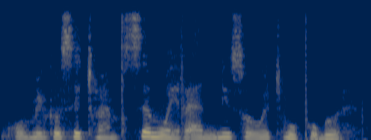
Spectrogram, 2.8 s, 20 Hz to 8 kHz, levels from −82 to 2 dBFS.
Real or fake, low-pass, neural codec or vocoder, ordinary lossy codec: fake; 7.2 kHz; codec, 16 kHz, 0.5 kbps, X-Codec, HuBERT features, trained on LibriSpeech; MP3, 64 kbps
